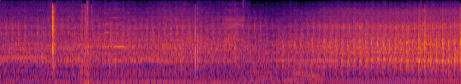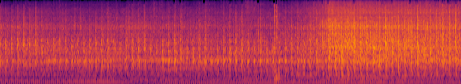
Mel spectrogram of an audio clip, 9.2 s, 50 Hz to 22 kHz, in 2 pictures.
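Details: 2002 Buick Century Custom 3.1L V6 at idle: steady idle with a regular knock about four times a second that grows louder as it runs; owner cannot tell the cause; engine knocking at idle.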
